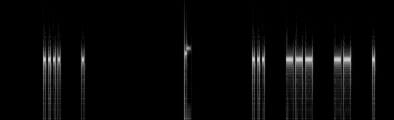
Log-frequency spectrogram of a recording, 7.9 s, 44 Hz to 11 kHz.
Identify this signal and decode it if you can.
Morse code, heard as a keyed tone, about 25 wpm, spaced as for 14 wpm, 700 Hz. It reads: HE SOME
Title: 3x Character Spacing - Top 100 Words - 25wpm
